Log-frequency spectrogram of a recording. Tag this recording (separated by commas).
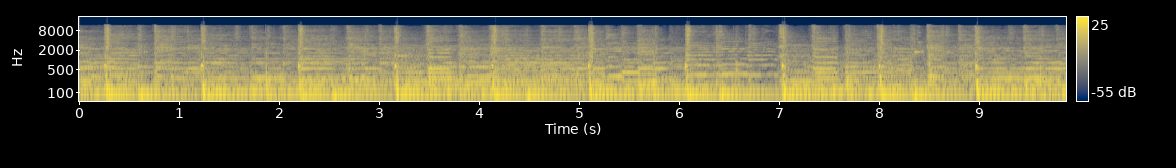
Guitar, Music, Musical instrument, Plucked string instrument, Strum, Acoustic guitar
